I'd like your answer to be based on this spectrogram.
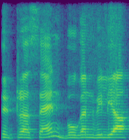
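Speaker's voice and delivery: very slow, word by word for note taking; slow dictation. Shown as a demonstration. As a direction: spell it out slowly so students can write. Teacher dictates examples slowly.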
